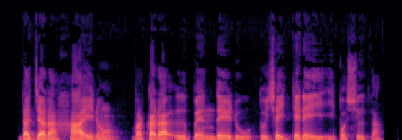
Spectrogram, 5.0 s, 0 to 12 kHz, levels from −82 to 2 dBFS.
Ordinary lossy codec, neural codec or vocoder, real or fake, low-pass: MP3, 96 kbps; vocoder, 48 kHz, 128 mel bands, Vocos; fake; 10.8 kHz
